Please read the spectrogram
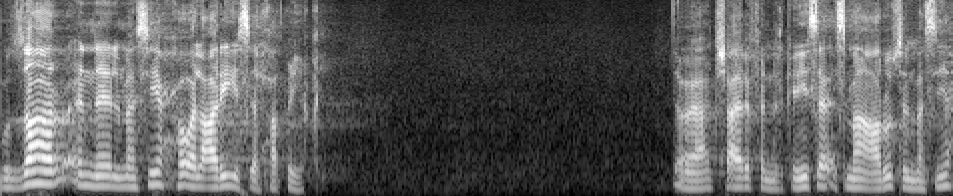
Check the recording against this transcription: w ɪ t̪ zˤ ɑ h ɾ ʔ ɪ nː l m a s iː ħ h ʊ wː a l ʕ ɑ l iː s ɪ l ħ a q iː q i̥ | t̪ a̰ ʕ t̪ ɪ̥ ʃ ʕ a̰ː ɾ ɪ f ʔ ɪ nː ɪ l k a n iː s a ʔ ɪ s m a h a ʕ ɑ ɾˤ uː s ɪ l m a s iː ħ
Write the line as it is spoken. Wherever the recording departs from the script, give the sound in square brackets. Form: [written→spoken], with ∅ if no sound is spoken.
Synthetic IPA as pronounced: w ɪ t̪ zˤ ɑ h ɾ ʔ ɪ nː l m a s iː ħ h ʊ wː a l ʕ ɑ [l→ɾ] iː s ɪ l ħ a q iː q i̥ | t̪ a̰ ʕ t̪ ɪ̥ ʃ ʕ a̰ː ɾ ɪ f ʔ ɪ nː ɪ l k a n iː s a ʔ ɪ s m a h a ʕ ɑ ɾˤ uː s ɪ l m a s iː ħ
